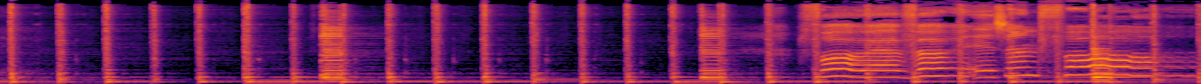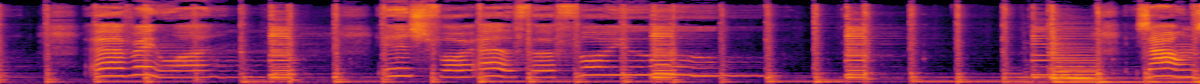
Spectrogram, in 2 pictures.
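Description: Acoustic guitar strummed in a steady rhythm, about two strokes a second, with a woman's wordless humming of the melody over it from about eight seconds in until about twenty seconds in. Her voice comes in again near the end.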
